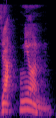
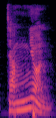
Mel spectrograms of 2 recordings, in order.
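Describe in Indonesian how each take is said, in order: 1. Suku kata pertama berakhir dengan bunyi k. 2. Suku kata pertama berakhir dengan bunyi ng. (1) "bukan jaknyon" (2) "Jadi dibacanya itu adalah jangnyon"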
